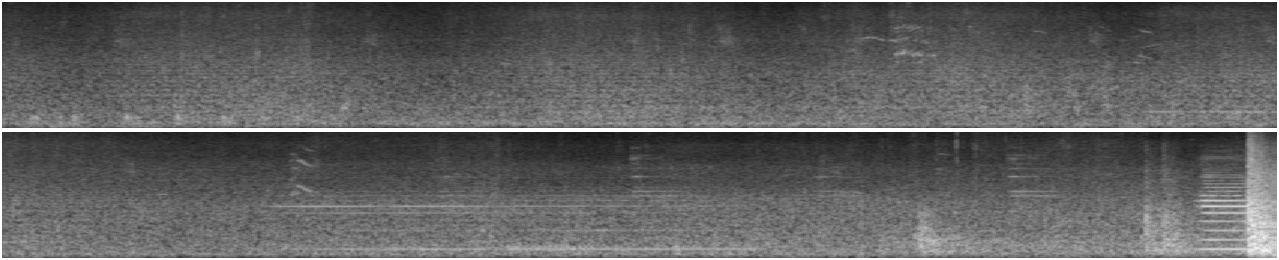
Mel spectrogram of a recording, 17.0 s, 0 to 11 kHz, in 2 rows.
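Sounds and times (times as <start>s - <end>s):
wind noise on microphone: 0.0s - 4.2s
water and waves: 0.0s - 17.0s.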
